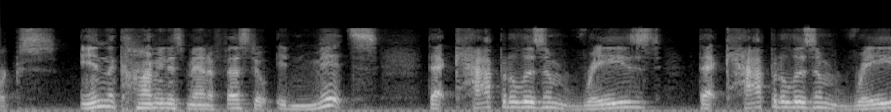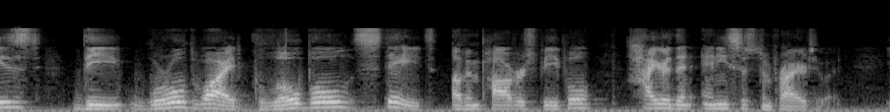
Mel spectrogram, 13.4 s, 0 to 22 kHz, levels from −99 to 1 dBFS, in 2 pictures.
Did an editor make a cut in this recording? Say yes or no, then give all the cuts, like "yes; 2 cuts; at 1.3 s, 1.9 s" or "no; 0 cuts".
yes; 1 cut; at 5.2 s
